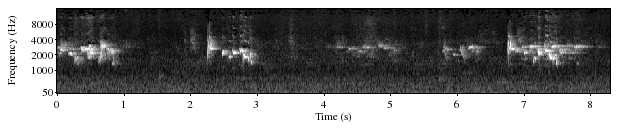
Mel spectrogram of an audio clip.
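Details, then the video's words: Bulbul, raw and untrained, in its first singing session, producing scattered phrases of burry, downslurred whistled notes with softer chattering notes between them. "تغريد الابتر"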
